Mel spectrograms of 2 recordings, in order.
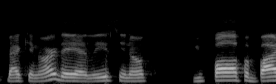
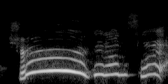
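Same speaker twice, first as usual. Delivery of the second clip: squeaky high voice, much louder; mock high-pitched chirp; 9 dB louder, slower than usual. Dad recalling his careless go-ahead, high and chirpy. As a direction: toss off a breezy yes in a high squeak. Dad's breezy reply retold.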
